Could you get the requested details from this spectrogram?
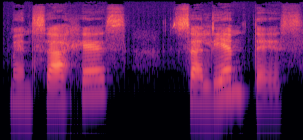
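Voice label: mensajes salientes, Spanish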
